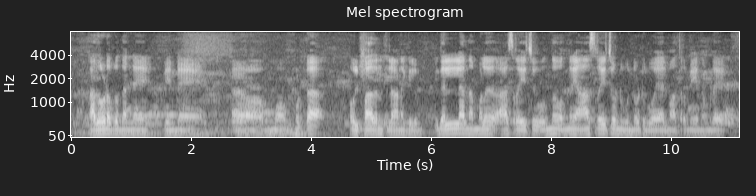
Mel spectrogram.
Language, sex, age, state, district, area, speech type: Malayalam, male, 45-60, Kerala, Alappuzha, urban, spontaneous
